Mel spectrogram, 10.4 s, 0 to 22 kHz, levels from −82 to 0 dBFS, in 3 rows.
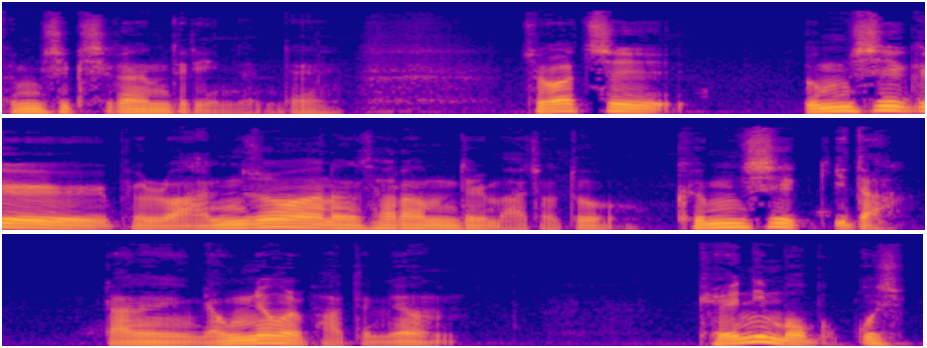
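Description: From 2.62 to 2.66 s, a brief echo leak can be heard. A delayed copy of the speech returns about 312 ms late, roughly 40 dB below the main voice. The likely cause is loudspeaker echo on one side of the call that the echo canceller failed to remove.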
